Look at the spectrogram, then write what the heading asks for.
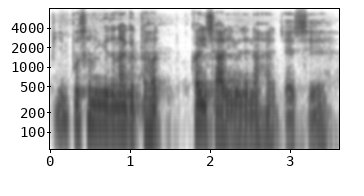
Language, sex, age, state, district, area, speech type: Hindi, male, 18-30, Bihar, Samastipur, rural, spontaneous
